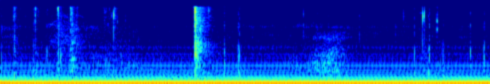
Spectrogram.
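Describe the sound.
Scattered light taps of someone typing a message on a phone, faint, irregular clicks sitting over a loud, steady electrical hum, with no voices.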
